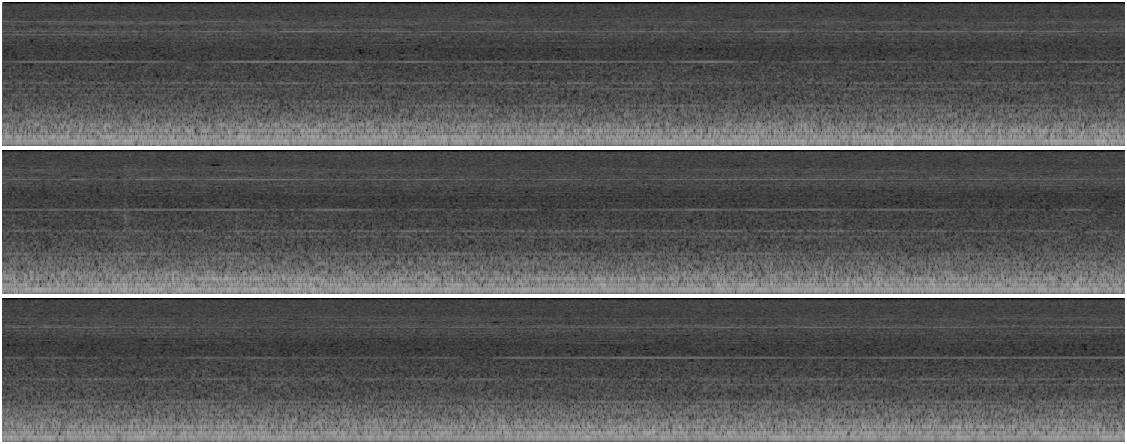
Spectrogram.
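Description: Jet engines roar with a steady low drone inside an airplane cabin.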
